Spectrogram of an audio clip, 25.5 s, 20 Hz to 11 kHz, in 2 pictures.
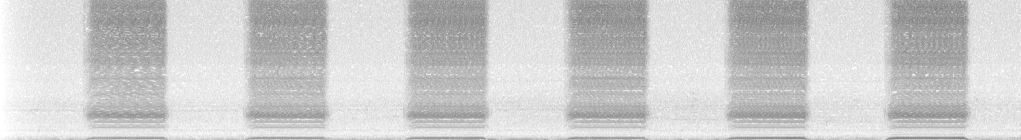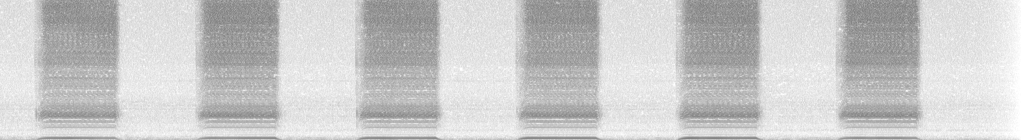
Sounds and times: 1.0s Cell Phone Vibrate 2.2s
3.0s Cell Phone Vibrate 4.2s
5.0s Cell Phone Vibrate 6.2s
7.0s Cell Phone Vibrate 8.2s
9.0s Cell Phone Vibrate 10.2s
11.1s Cell Phone Vibrate 12.2s
13.2s Cell Phone Vibrate 14.3s
15.2s Cell Phone Vibrate 16.4s
17.2s Cell Phone Vibrate 18.4s
19.2s Cell Phone Vibrate 20.4s
21.2s Cell Phone Vibrate 22.4s
23.2s Cell Phone Vibrate 24.3s

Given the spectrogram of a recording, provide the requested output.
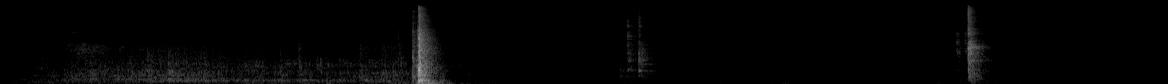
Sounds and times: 0.6s rickety old garage door shut 4.6s

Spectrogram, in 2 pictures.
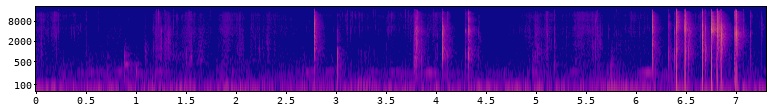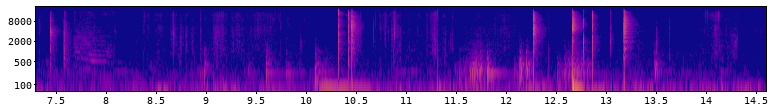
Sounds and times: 0.0s squeezing bubblewrap to pop the bubbles 14.6s
7.6s floorboard creaking noise 8.2s
11.3s floorboard creaking noise 12.7s

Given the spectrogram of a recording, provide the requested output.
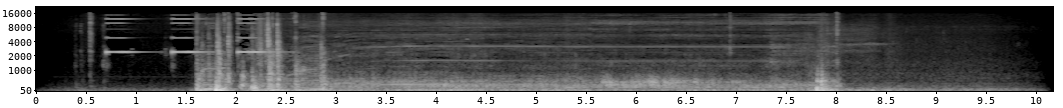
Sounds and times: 1.6s autmatic minivan tailgate opening 8.6s

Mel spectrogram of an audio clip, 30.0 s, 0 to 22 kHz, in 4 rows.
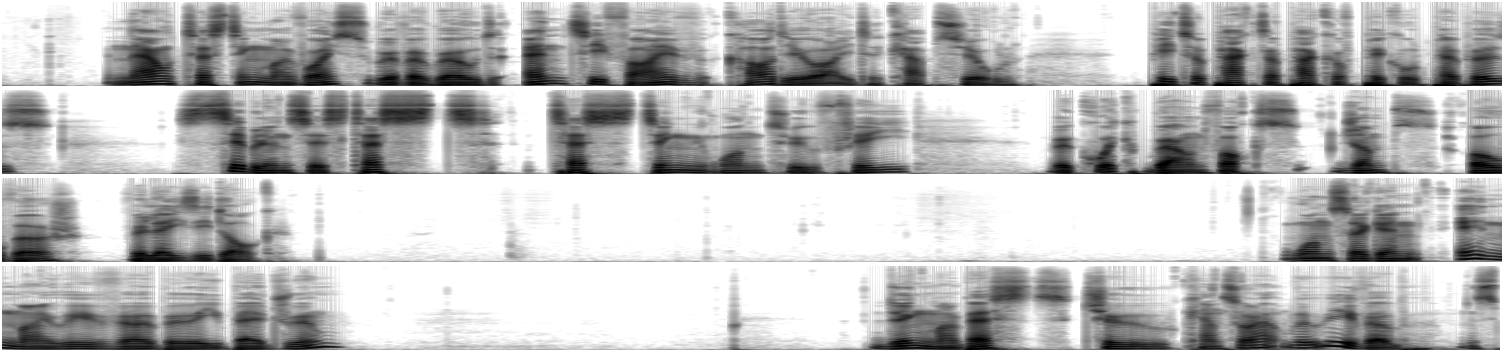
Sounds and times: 0.5s speech 5.2s
5.8s speech 7.8s
8.4s speech 12.1s
12.7s speech 16.5s
21.3s speech 24.3s
26.8s speech 29.9s

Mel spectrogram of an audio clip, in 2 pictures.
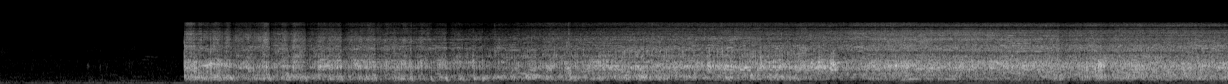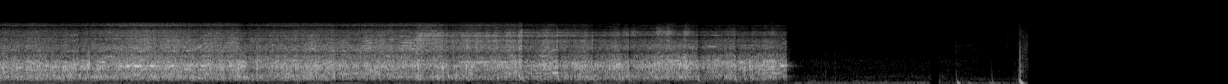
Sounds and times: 0.9s people 20.2s
1.9s waves 18.4s

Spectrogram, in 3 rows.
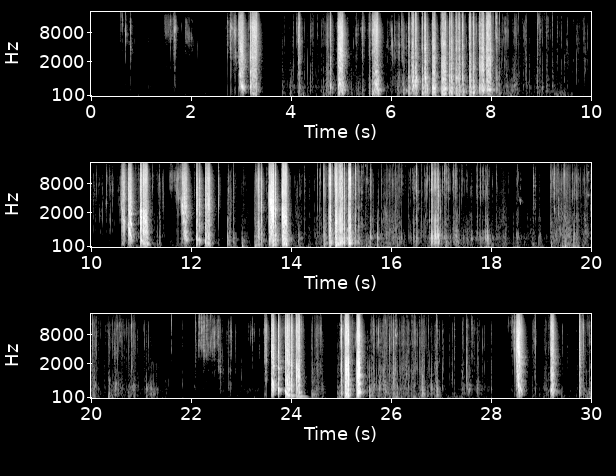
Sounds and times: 5.0s Manipulating the duct tape 8.1s
13.3s Manipulating the duct tape 14.0s
14.6s Manipulating the duct tape 15.4s
23.7s Manipulating the duct tape 24.2s
25.0s Manipulating the duct tape 25.5s

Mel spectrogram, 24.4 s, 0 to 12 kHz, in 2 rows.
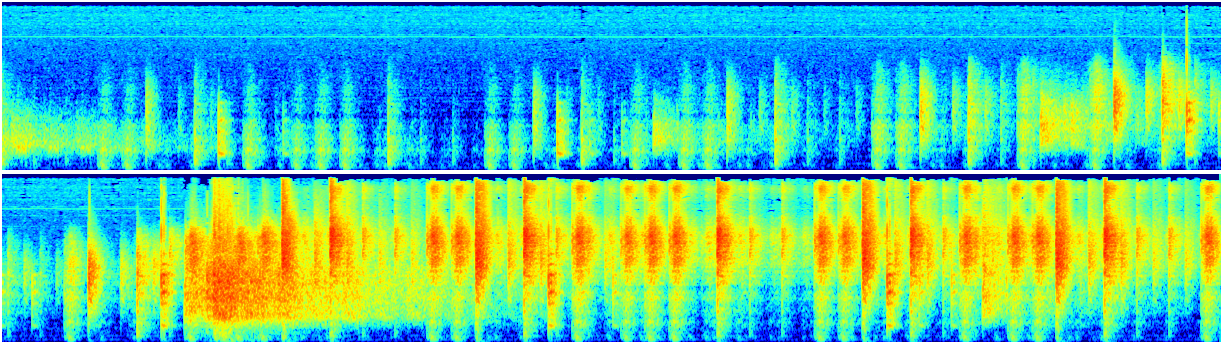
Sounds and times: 4.9s Drum Loop 8.0s
8.7s Drum Loop 24.3s

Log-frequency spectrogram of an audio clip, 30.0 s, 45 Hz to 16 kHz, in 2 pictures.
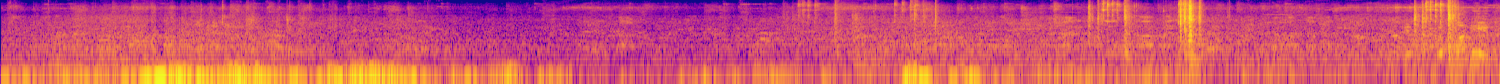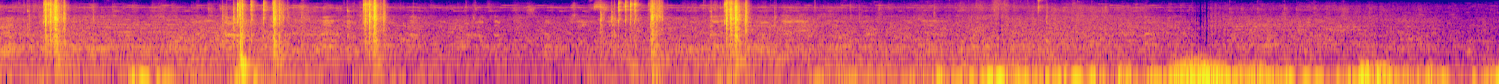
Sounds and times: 10.7s slot machine 12.7s
14.0s slot machine 16.3s
17.1s slot machine 19.1s
21.0s slot machine 23.0s

